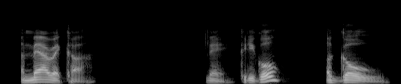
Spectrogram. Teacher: 슈아 발음은 특이하게 우리말의 어 발음과 굉장히 유사합니다.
